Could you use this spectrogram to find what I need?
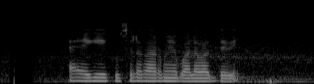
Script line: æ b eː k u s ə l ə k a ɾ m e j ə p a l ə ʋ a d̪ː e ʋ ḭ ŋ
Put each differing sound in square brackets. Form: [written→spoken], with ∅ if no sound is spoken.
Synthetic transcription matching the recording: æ [b→ɡ] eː k u s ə l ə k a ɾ m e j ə [p→b] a l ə ʋ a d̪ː e ʋ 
